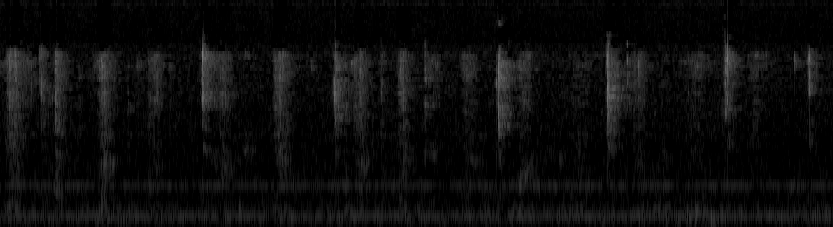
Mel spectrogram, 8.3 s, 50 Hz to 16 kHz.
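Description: Faint, irregular wet clicks of chewing and lip smacks while eating rice vermicelli by hand, the sharpest about 2, 5 and 6 seconds in, over a low steady hum.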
